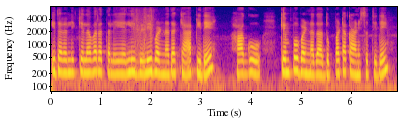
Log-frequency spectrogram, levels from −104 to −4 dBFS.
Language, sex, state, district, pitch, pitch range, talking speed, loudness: Kannada, female, Karnataka, Bangalore, 210 Hz, 200-225 Hz, 105 wpm, -15 LUFS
